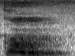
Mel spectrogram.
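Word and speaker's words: comb: होगा टॉम और कब और बी साइलेंट हो जाएगा कॉम यानी कंगी और दी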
